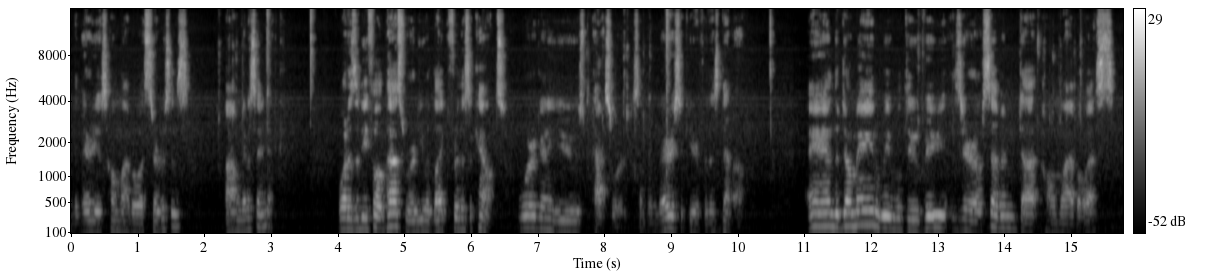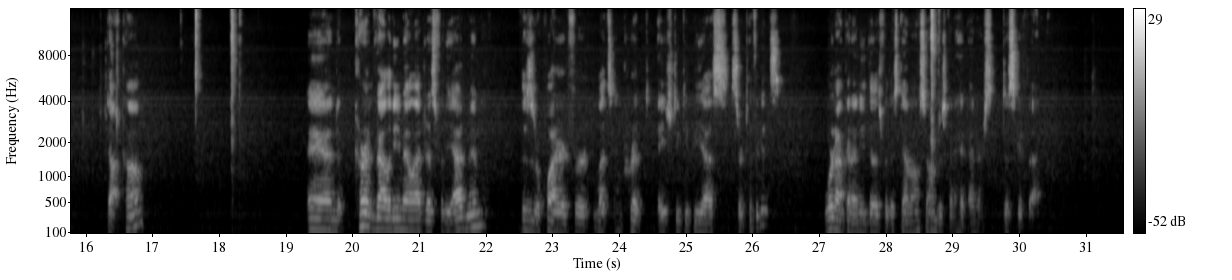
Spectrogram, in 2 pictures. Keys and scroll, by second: 2.0-3.1 typing, 7.4-9.4 typing, 12.5-18.7 typing, 28.5-29.2 typing.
